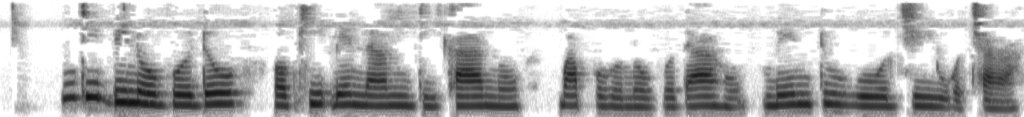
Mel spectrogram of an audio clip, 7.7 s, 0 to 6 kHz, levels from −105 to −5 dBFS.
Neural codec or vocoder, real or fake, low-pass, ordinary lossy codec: none; real; 5.4 kHz; MP3, 24 kbps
